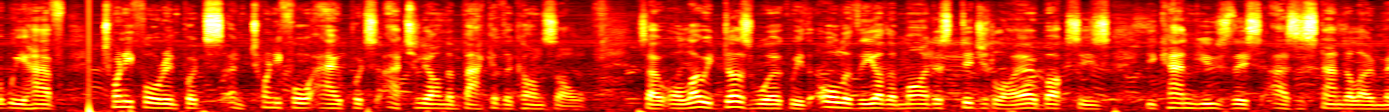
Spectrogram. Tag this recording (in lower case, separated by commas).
speech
